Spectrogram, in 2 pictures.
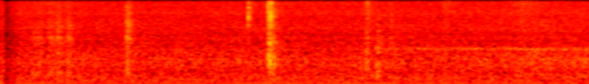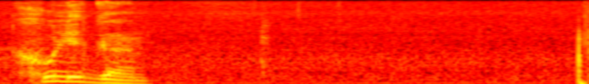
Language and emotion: Russian, neutral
